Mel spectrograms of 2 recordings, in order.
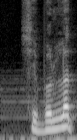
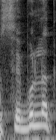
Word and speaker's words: شبلت: اگر وہ جواب دیتا نہیں تو وہ اس سے کہتے شبلت تو بول، تو وہ سبلت کہتا، کیونکہ اس سے اس کا صحیح تلفظ نہیں ہو سکتا تھا۔ تب وہ اسے پکڑ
